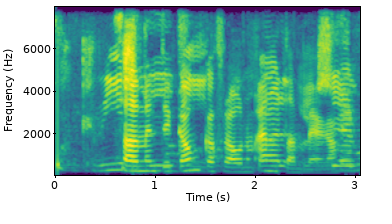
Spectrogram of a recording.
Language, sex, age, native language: Icelandic, female, 11, Icelandic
